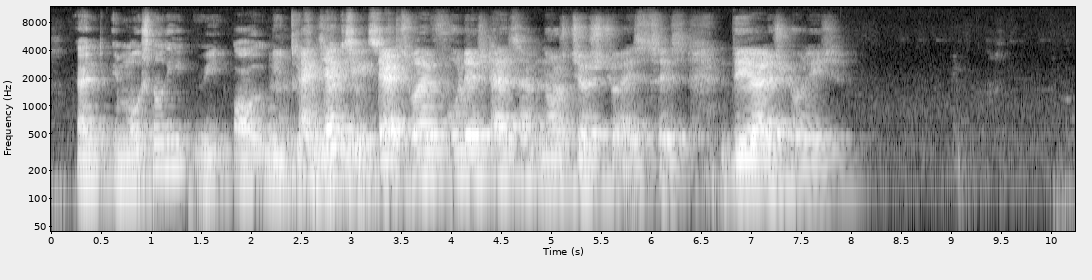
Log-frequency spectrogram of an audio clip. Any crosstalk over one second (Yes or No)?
Yes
